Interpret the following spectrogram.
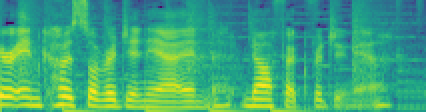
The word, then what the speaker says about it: Norfolk: We are in coastal Virginia, in Norfolk, Virginia. I'm glad you pronounced that correctly. Not Norfolk. Yeah, we're not in Massachusetts. So anyway, yeah, what have we done in our couple months off?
